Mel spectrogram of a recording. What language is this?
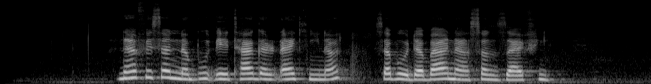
Hausa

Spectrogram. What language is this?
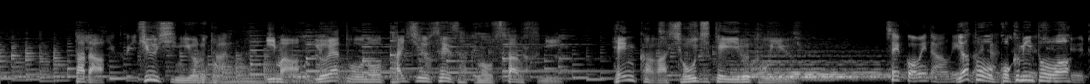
Japanese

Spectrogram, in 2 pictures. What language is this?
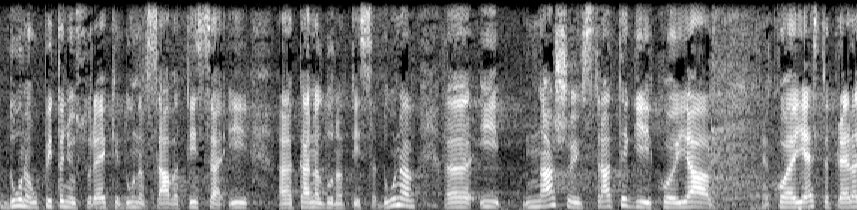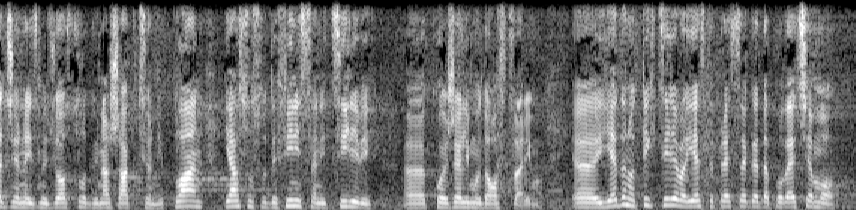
Serbian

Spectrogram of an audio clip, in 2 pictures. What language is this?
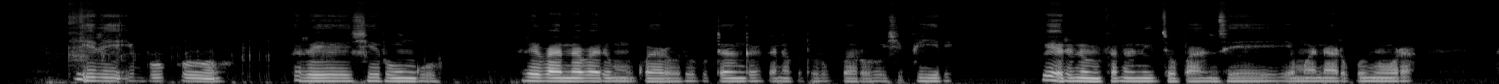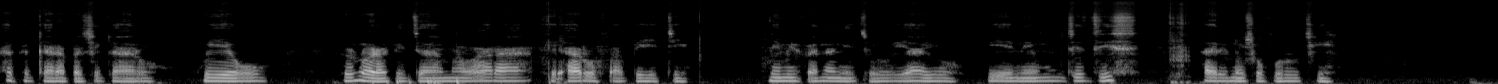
Shona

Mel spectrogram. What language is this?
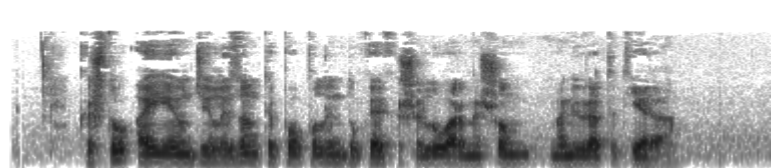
Albanian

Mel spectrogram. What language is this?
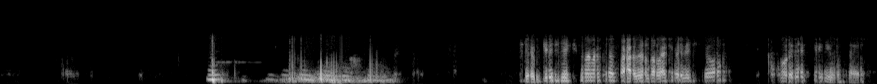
Assamese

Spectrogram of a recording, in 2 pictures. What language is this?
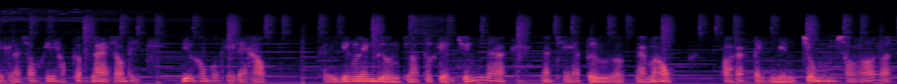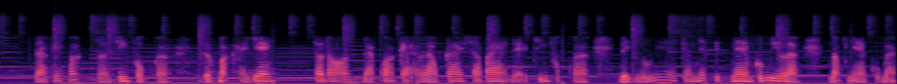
Vietnamese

